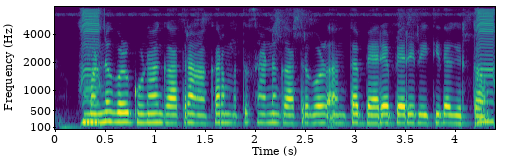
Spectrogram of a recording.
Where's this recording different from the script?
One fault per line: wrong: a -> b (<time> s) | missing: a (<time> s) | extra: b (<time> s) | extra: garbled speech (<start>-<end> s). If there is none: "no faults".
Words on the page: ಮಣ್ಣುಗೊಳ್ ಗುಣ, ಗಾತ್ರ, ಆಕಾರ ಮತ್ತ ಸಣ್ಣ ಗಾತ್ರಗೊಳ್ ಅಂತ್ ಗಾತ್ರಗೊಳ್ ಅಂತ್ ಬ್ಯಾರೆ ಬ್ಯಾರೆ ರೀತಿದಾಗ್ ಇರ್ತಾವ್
missing: ಗಾತ್ರಗೊಳ್ ಅಂತ್ (3.0 s)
